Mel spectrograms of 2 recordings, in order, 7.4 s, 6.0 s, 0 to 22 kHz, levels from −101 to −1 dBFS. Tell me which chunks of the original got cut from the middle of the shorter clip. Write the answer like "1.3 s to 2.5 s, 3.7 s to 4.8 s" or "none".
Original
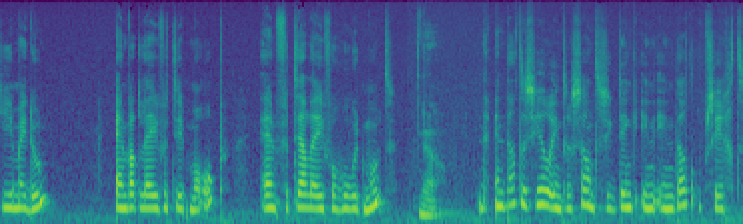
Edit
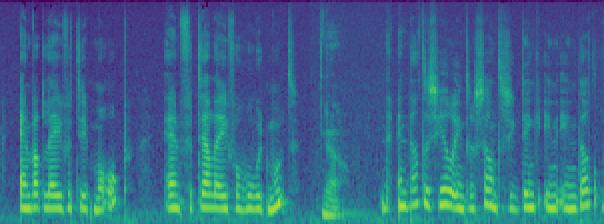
none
